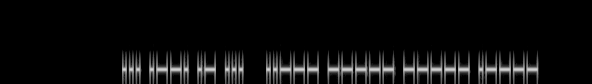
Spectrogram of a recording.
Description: Morse code, heard as a keyed tone, about 34 wpm, 700 Hz. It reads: SPAS 2001
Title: CWT Exchange 35wpm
